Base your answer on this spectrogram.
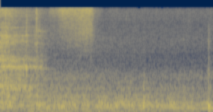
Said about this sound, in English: I am at a railroad crossing waiting for a railroad in some small, tiny Texas town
